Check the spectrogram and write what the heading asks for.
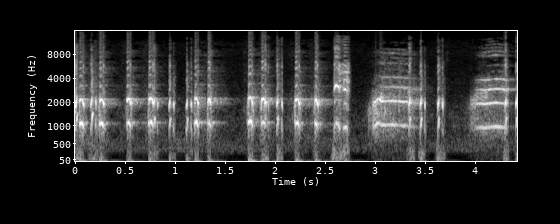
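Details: Lure recording of a rail for trapping: a rhythmic series of clipped, nasal clucks, followed by two longer, even-pitched drawn tones broken by single sharp notes.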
